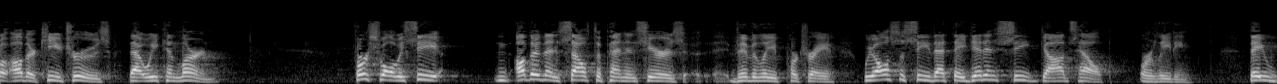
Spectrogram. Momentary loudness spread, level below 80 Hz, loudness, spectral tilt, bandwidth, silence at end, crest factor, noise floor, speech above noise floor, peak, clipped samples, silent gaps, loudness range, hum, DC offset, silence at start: 11 LU; -66 dBFS; -20 LUFS; -6.5 dB/octave; 8 kHz; 0 s; 18 dB; -59 dBFS; 40 dB; -2 dBFS; under 0.1%; none; 3 LU; none; under 0.1%; 0 s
